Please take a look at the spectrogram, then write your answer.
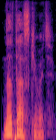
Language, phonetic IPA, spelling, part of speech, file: Russian, [nɐˈtaskʲɪvətʲ], натаскивать, verb, Ru-натаскивать.ogg
- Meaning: 1. to carry or drag (an amount of something, in several batches) 2. to steal (an amount of something) 3. to store (an amount of something) 4. to train (an animal)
